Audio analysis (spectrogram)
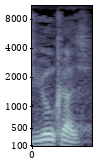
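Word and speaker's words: Junker: don't know this European they write junas but they say yunas that the pronunciation is yunas these were I think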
